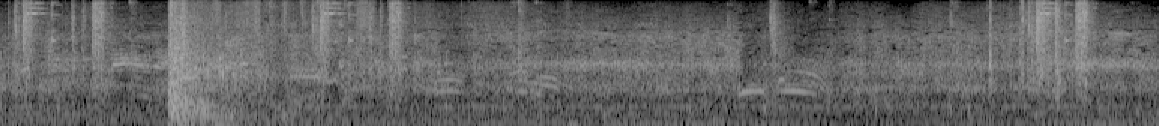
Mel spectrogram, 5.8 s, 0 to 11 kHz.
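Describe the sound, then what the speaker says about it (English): A single loud, booming shotgun blast in the video game Doom 3, followed by a quieter stretch of game ambience and low talk. "A couple shots with the shotgun,"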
